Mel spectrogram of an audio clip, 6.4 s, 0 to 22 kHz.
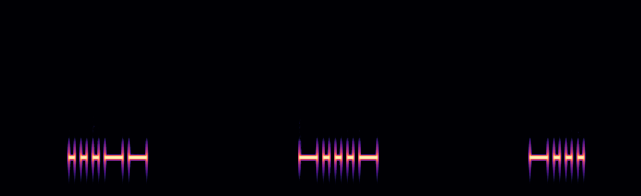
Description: Morse code, heard as a keyed tone, about 20 wpm, spaced as for 5 wpm, 700 Hz. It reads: 3<BT>B
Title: 224 Lesson 36e - BT - Three Characters 20wpm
